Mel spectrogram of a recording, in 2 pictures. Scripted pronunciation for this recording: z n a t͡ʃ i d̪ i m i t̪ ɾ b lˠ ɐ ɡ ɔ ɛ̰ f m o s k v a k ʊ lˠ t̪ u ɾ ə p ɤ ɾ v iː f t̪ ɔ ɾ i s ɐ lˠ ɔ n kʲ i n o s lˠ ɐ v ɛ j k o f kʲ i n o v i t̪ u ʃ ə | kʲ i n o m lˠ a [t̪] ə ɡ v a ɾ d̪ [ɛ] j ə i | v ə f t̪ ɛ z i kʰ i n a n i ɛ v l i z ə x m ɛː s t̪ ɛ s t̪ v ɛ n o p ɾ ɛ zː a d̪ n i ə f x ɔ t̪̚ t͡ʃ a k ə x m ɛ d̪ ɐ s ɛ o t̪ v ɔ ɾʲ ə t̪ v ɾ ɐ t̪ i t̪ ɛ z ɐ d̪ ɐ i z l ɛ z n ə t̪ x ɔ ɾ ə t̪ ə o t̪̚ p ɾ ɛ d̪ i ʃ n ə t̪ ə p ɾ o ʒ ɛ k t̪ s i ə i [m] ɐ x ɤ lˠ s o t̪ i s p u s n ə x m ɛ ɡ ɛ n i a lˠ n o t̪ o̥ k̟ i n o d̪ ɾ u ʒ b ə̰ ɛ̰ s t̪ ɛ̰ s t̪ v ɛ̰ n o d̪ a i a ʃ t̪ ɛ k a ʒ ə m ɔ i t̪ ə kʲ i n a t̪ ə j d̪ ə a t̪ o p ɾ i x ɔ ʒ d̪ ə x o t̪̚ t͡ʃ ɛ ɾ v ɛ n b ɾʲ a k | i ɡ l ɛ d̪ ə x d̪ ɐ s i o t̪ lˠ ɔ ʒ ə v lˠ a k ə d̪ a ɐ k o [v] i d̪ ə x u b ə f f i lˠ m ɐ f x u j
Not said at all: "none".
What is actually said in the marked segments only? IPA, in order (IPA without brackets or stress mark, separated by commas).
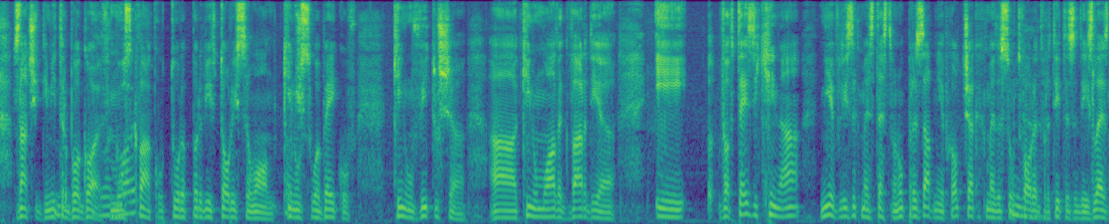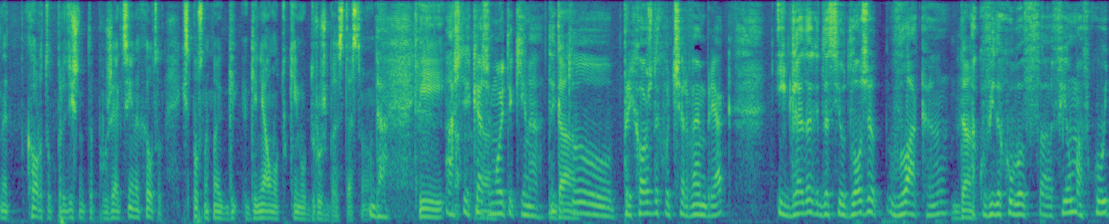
d̪, i, n, v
